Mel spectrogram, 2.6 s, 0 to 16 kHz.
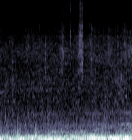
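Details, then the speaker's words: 2008 Toyota Tacoma pulling away with a newly installed Walker Quiet Flow stainless muffler: deep, even low rumble, no rasp, drone or rattle. Quiet, healthy exhaust, a big difference from the previous muffler. "Wow, big difference. This Walker muffler really made a big difference."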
